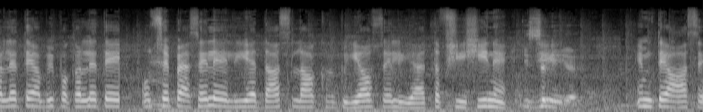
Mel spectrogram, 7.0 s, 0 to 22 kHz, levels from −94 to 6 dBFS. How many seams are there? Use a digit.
2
